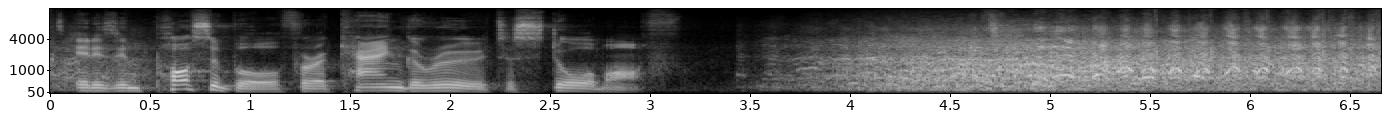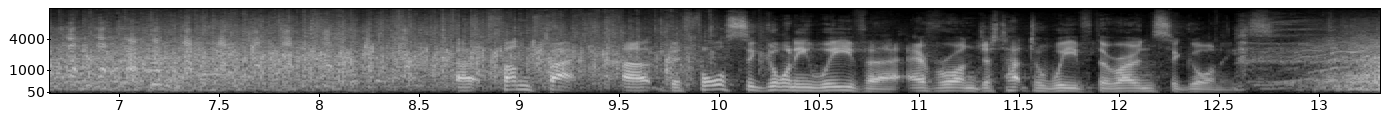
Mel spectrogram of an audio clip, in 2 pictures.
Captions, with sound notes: -Fun fact -- it is impossible for a kangaroo to storm off. [ Laughter and applause ] -Fun fact -- before Sigourney Weaver, everyone just had to weave their own Sigourneys.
